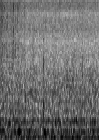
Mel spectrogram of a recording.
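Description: Honey bees buzz around full hive frames during a honey harvest, a steady, soft droning hum that stays even throughout with no voices.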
